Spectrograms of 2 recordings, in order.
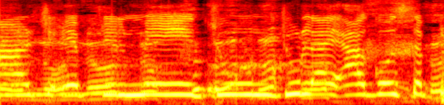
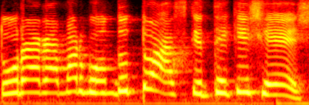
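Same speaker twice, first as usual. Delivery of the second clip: ordinary talk, nothing marked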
